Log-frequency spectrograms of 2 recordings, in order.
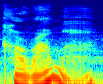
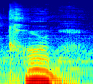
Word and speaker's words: karma: It's not karama, it's karma.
